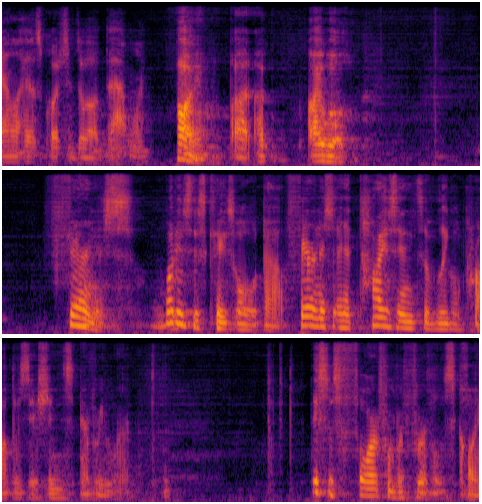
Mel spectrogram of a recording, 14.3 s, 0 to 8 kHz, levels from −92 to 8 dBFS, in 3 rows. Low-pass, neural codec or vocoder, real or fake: 7.2 kHz; codec, 44.1 kHz, 2.6 kbps, SNAC; fake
